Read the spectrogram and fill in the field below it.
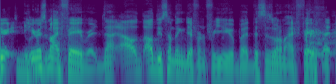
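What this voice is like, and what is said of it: Usual voice. Nothing is said of it.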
